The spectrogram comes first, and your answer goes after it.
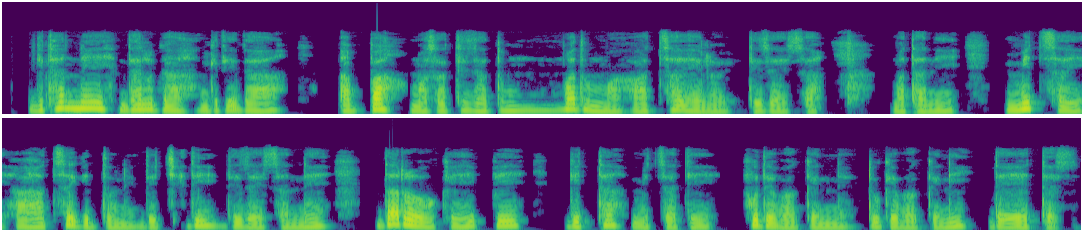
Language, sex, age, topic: Gamo, male, 25-35, government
